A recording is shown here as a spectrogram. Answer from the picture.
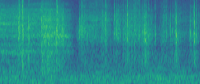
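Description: Thin Bible pages being turned and leafed through, a run of quick, crackling paper rustles.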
